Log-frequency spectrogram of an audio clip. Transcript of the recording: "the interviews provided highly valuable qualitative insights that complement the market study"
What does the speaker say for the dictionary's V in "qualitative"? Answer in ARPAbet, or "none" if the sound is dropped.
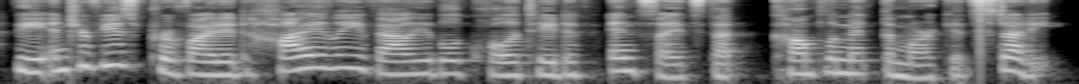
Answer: V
